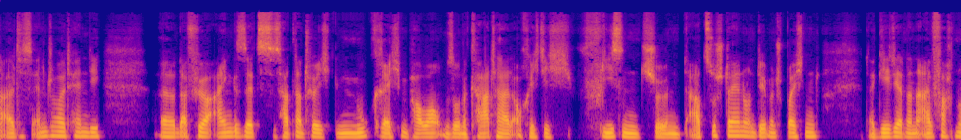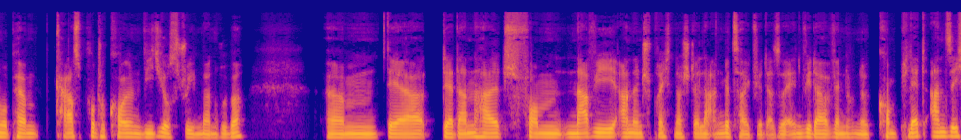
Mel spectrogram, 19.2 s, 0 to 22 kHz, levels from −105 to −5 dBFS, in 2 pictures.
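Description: No technical faults occur anywhere in the recording, so there is nothing to describe in time order.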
